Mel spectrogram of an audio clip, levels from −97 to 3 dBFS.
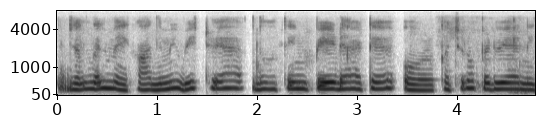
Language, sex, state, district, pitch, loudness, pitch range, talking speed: Marwari, female, Rajasthan, Nagaur, 230 Hz, -15 LUFS, 215-245 Hz, 210 wpm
